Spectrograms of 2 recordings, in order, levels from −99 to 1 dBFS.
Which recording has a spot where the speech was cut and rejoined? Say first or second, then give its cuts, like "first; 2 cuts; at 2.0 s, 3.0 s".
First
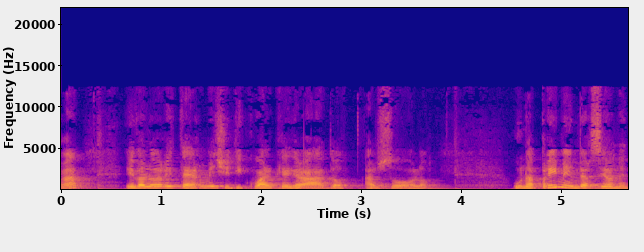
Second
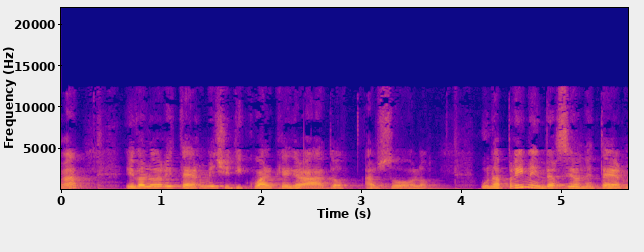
second; 1 cut; at 4.1 s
